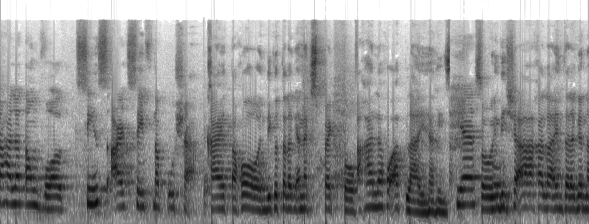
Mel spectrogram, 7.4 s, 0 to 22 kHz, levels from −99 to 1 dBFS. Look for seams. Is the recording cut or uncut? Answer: cut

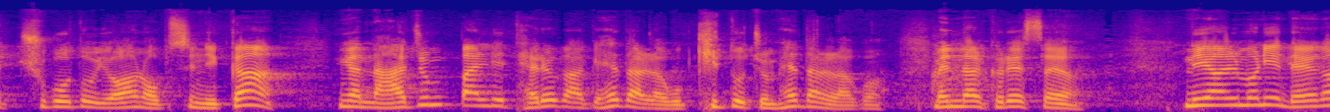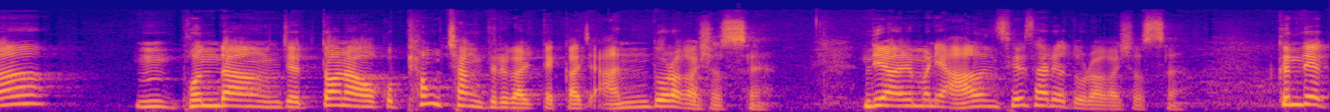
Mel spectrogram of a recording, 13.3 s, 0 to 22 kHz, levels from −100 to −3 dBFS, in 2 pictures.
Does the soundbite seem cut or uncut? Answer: cut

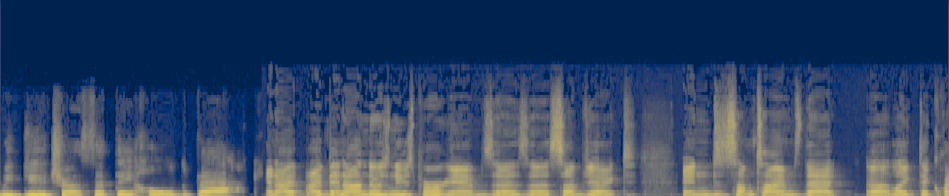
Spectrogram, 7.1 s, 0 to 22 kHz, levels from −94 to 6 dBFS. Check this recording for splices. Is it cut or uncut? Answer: cut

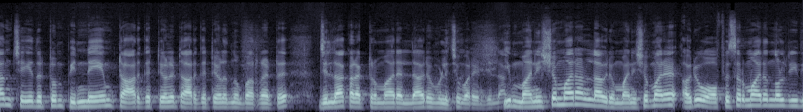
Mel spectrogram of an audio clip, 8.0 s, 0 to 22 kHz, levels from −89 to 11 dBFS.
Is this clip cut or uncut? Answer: cut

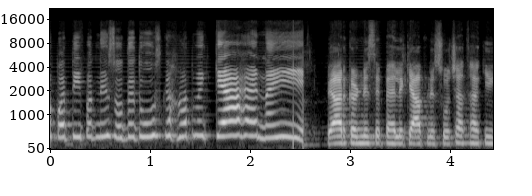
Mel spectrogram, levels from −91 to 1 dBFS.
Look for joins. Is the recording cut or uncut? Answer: cut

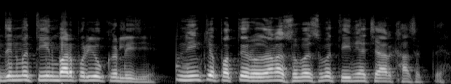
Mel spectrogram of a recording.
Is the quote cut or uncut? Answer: cut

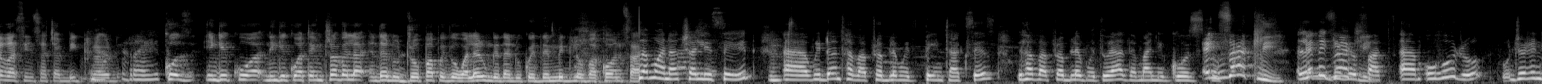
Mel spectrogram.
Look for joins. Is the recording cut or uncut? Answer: cut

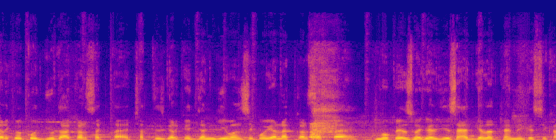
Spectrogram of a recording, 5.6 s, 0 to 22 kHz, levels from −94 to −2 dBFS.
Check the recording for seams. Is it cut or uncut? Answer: cut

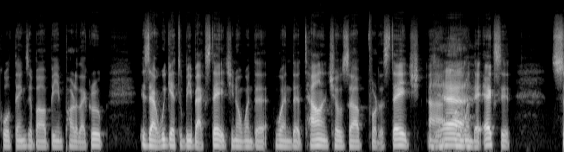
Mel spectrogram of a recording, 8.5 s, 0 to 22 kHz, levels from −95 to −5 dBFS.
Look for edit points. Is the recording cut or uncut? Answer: uncut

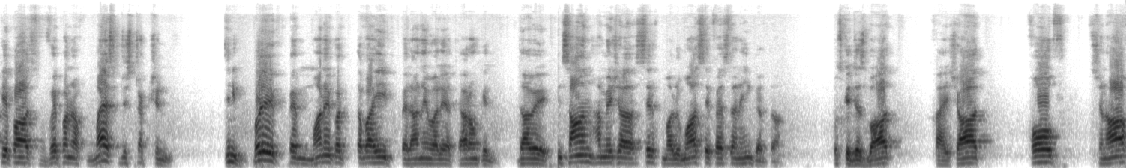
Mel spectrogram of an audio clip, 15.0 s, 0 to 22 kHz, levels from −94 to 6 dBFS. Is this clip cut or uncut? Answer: cut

